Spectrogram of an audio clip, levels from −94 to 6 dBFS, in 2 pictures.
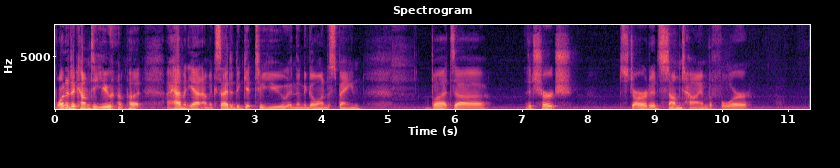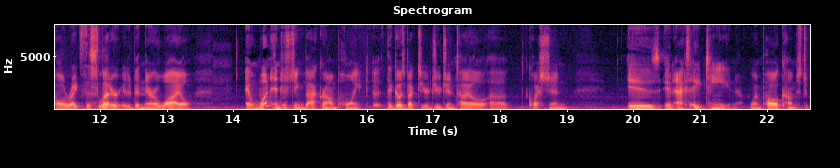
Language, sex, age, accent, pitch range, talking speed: English, male, 30-49, American, 95-135 Hz, 160 wpm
